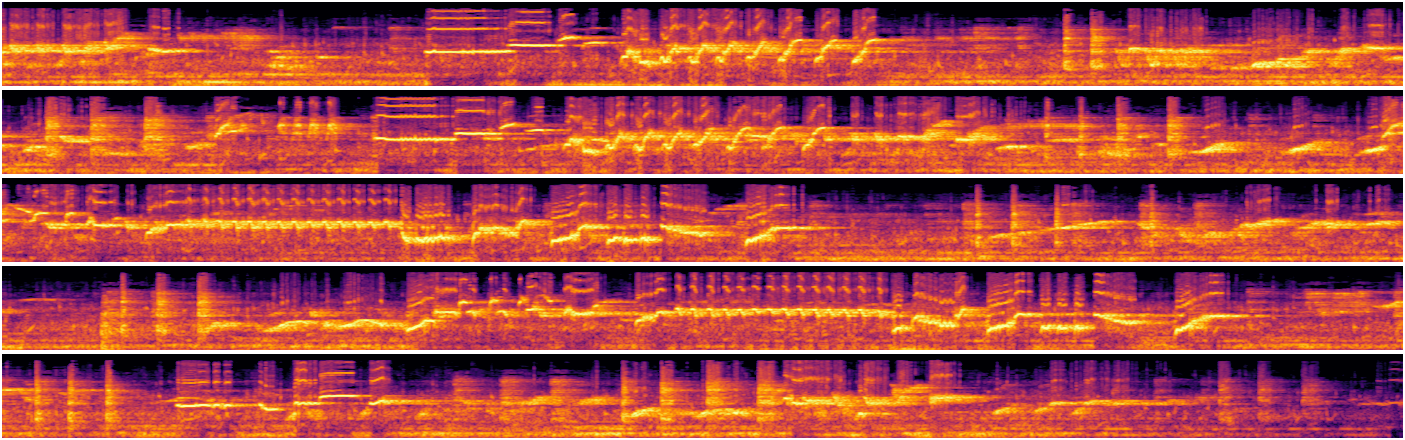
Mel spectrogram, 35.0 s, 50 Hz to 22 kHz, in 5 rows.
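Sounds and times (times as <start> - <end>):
bird singing whistled phrases: 0.0 - 4.5, 5.7 - 18.2, 22.4 - 28.2.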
